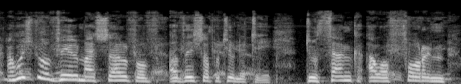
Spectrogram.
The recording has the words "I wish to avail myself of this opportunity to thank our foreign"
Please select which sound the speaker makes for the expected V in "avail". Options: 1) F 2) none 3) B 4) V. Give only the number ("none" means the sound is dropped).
4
